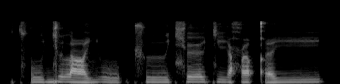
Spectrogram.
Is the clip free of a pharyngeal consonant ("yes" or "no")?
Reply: no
